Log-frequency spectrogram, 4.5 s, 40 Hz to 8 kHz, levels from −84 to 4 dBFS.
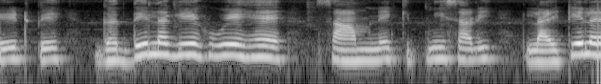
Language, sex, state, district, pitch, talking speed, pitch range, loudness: Hindi, female, Haryana, Rohtak, 200 Hz, 145 wpm, 185-240 Hz, -16 LUFS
